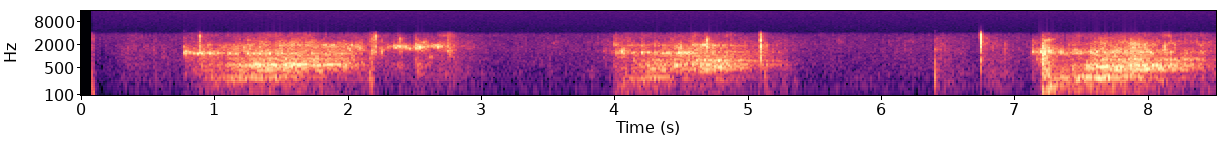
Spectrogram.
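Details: Very loud, rough, snorting snores, one about every three seconds, with a pig-like grunting quality; heavy snoring.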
